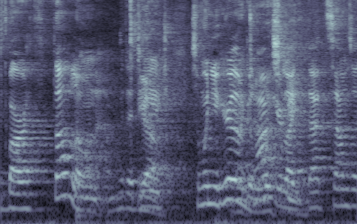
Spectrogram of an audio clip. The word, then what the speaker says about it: Barcelona: than regular spanish and the biggest thing is that they pronounce things with the yeah so give an example though why am i drawing a blank on a word they use th barcelona barcelona so it's not barcelona that's exactly it it's bartholoma so when you hear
